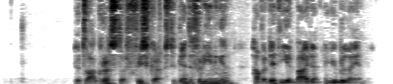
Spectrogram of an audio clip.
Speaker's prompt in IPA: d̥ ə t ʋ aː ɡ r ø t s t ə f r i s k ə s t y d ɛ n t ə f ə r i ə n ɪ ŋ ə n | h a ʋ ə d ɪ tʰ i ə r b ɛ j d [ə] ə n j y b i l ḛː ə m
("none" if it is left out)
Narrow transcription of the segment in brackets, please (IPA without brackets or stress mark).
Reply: ə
